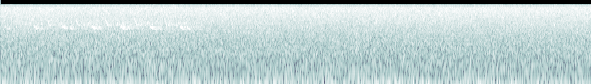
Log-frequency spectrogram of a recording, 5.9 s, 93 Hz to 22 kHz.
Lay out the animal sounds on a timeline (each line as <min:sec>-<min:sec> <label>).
0:00.0-0:02.0 Ovenbird (Seiurus aurocapilla)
